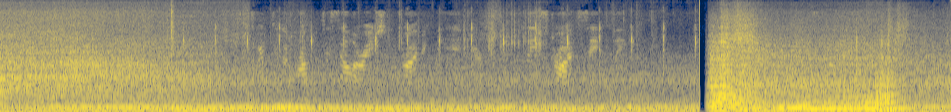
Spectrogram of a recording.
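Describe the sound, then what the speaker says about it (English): A car engine drones low and steady while someone talks over it, then swells into a louder rev toward the end after a brief cut. "I love this car, bro."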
